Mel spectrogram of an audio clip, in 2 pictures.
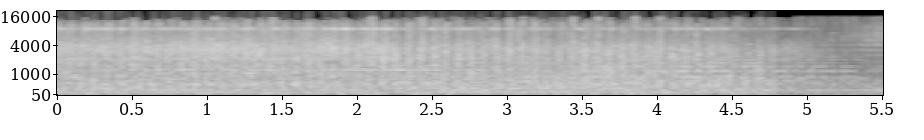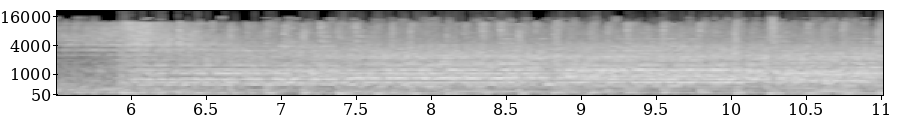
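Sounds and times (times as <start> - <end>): helicopter rotor blades chopping: 0.0 - 11.0.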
